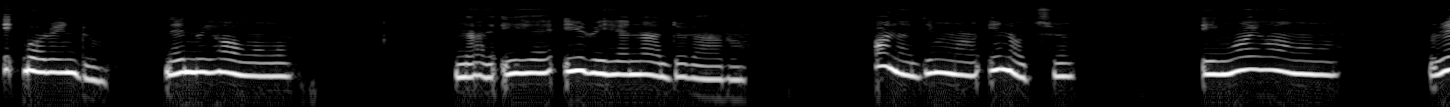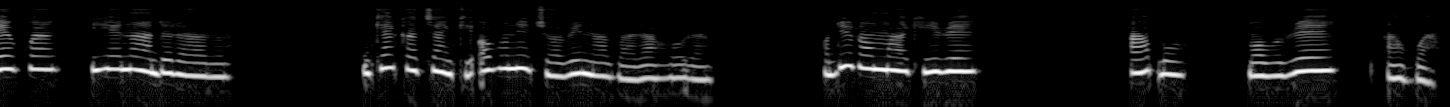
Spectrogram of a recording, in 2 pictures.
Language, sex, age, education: Igbo, female, 30-45, tertiary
